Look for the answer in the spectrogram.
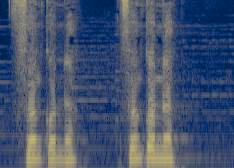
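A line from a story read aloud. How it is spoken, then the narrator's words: Shy trembling voice. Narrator (Vietnamese): với vẻ mặt đầy e thẹn, nói với giọng run run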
